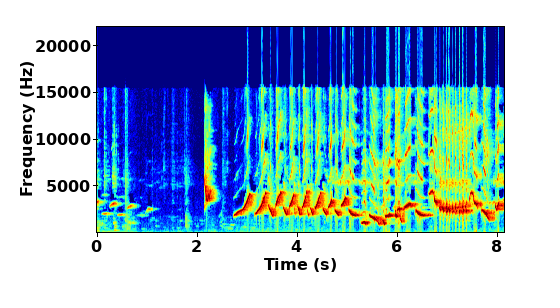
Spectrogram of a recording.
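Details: Lure song of a murai batu (white-rumped shama) meant to make other birds respond: a few soft notes, then a rapid string of rising whistled notes followed by varied dropping and buzzy phrases.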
